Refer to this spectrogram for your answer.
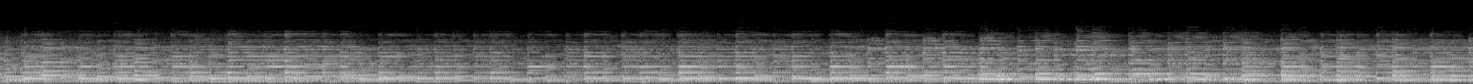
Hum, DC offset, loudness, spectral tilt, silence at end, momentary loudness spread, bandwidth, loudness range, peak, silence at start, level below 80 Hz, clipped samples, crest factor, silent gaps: none; 0.3%; -17 LUFS; -9 dB/octave; 0 s; 5 LU; 5.6 kHz; 3 LU; -2 dBFS; 0 s; -50 dBFS; under 0.1%; 14 dB; none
